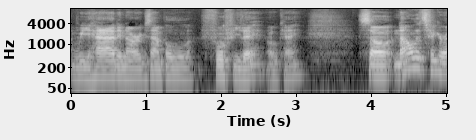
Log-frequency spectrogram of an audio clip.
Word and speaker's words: faux filet: The thing is, in faux filet, she doesn't pronounce the I in French properly. The I in French for faux filet is not like in English, and it's supposed to be pronounced faux filet.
